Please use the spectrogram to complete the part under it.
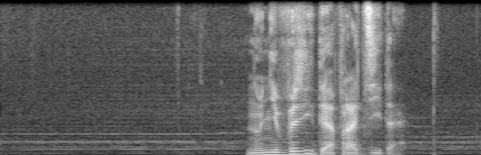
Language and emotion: Russian, angry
